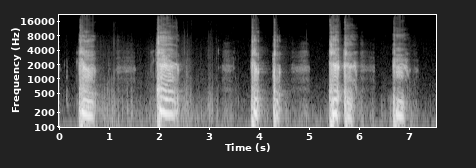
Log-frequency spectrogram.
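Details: Seven voiced, hoarse coughs, single and in pairs, over about seven seconds with quiet breaths between, from a person with a lingering cough that started the night before, along with a headache; a cough.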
